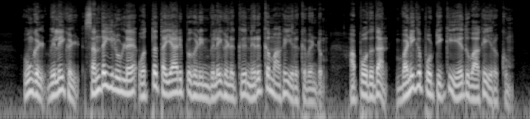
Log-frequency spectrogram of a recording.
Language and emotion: Tamil, neutral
